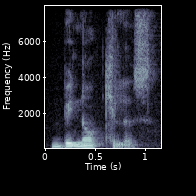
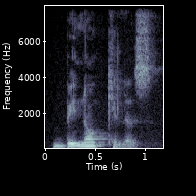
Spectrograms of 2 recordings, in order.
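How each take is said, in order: Both takes have the same delivery.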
